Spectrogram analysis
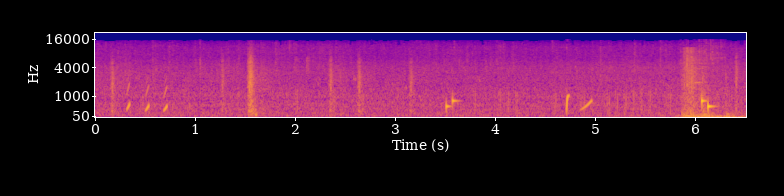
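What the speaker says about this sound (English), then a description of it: "it is a rainy day on the island." Rain on the island in the video game Stardew Valley: a quiet, sparse patter of scattered drops and light plops, with a slightly denser cluster of splashes near the end.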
